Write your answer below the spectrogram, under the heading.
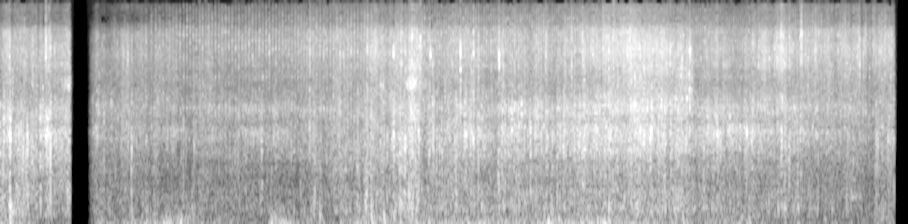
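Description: Mountain bike riding over a rough stony track: a steady hiss of tyres on gravel with many small rattles and knocks from the bike over the bumps, over a low rumble. The sound cuts out briefly about a second in and again near the end.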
